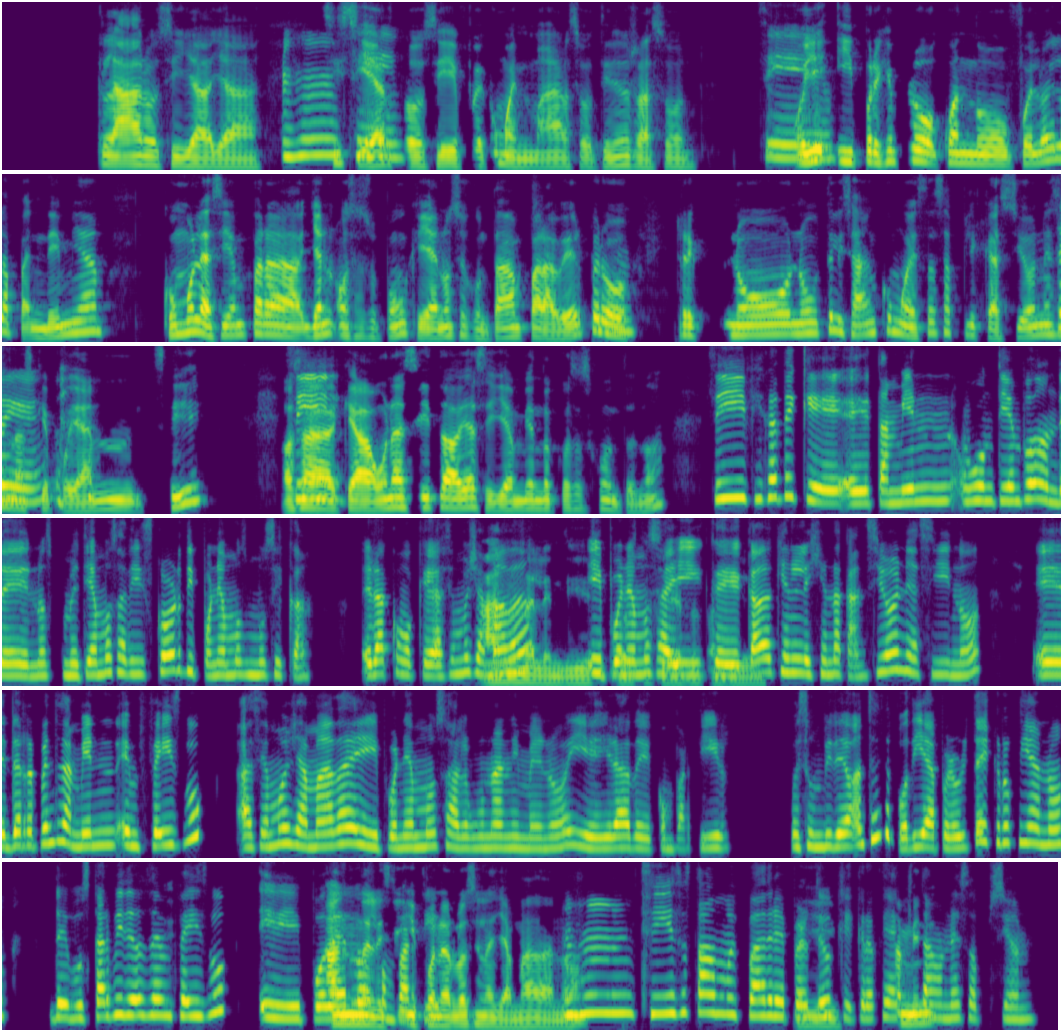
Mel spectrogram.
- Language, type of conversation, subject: Spanish, podcast, ¿Cómo te reunías con tus amigos para ver películas o series?
- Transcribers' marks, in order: giggle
